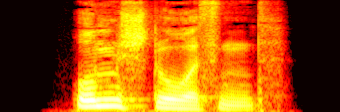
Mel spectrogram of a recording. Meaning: present participle of umstoßen
- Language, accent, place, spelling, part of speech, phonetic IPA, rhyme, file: German, Germany, Berlin, umstoßend, verb, [ˈʊmˌʃtoːsn̩t], -ʊmʃtoːsn̩t, De-umstoßend.ogg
